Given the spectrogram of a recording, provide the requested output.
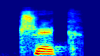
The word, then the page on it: trek: Indian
